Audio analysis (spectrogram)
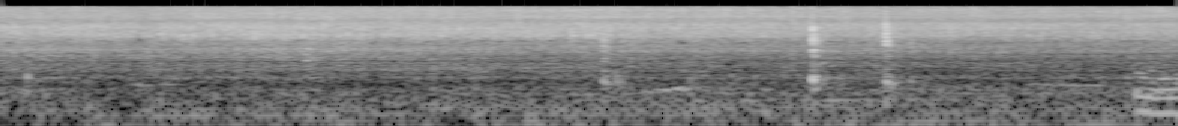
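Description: Fish fries in a hot pan with a steady, close sizzle and a couple of faint clicks from a utensil, with no talk.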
